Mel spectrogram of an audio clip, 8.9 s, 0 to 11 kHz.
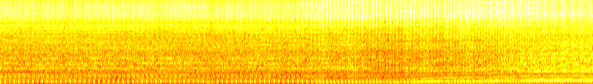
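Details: Restored 1972 Brott 320 flail mower with centrifugal clutch: engine chuffs evenly, then picks up speed as a rising hum builds while throttle raises rpm and the flail engages; smooth, steady, normal running.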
